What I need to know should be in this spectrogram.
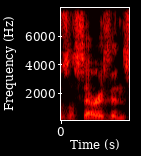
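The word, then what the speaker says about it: Sarrazin: He's a con man in this, and he shows up, the Michael, I can't pronounce his name, is it Sarazin, plays Curly. – Sarazin sounds correct.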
